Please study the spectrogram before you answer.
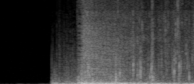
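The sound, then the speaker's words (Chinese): A sudden explosion bursts outside a door: after a brief silence, one loud boom breaks in and carries on as a dense, heavy roar to the end. “门外突然传来爆炸声”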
